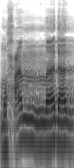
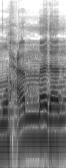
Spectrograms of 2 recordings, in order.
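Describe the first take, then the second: The two takes are said the same way.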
